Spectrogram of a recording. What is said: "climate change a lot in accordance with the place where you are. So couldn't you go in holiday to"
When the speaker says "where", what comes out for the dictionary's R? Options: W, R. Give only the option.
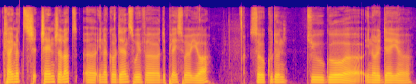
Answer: R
